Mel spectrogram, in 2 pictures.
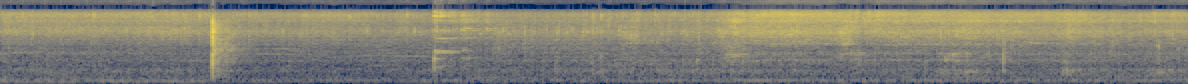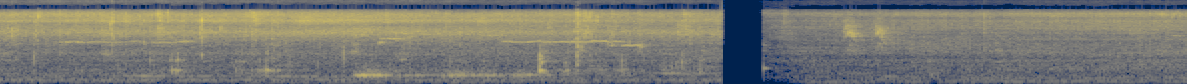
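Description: Onion, tomato and spice masala sizzling in oil in a terracotta cooking pot while a spatula stirs it against the clay. A sharp click about a second in, and a brief break in the sound near the end.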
